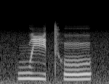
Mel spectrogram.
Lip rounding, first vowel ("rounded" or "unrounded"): unrounded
